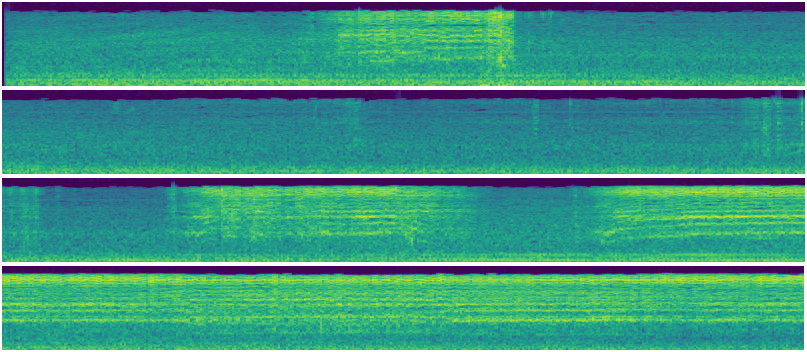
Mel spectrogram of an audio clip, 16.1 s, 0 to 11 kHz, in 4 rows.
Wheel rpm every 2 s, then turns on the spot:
20, 50, 0, 0, 60, 80, 160, 160.
none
